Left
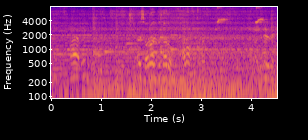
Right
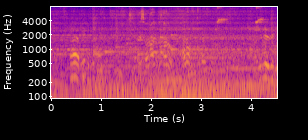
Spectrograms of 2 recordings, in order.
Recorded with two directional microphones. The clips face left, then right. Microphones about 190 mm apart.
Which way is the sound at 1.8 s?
55° left (ahead or behind).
